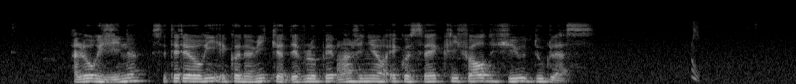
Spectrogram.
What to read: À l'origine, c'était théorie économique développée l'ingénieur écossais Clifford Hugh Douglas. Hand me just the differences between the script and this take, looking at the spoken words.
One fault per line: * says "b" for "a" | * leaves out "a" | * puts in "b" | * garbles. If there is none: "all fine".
all fine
